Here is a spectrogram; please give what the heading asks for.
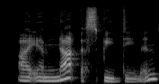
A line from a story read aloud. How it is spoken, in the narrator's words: scoffed Granger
